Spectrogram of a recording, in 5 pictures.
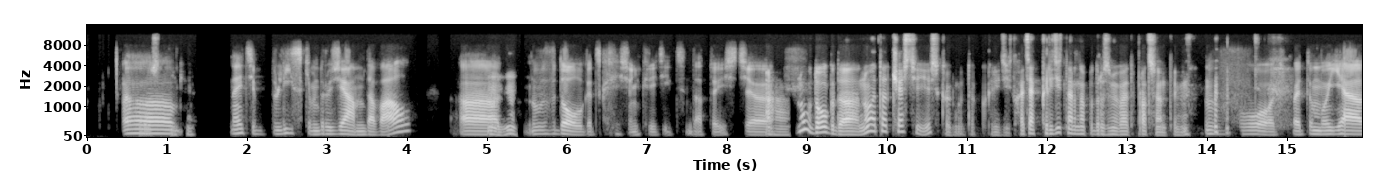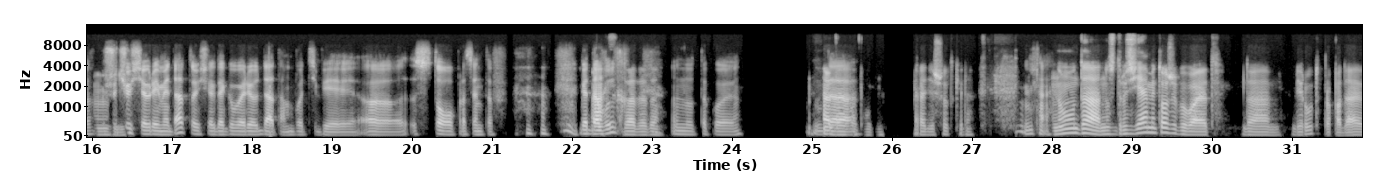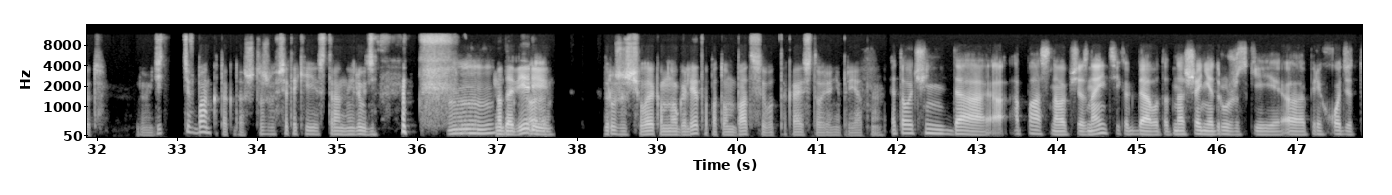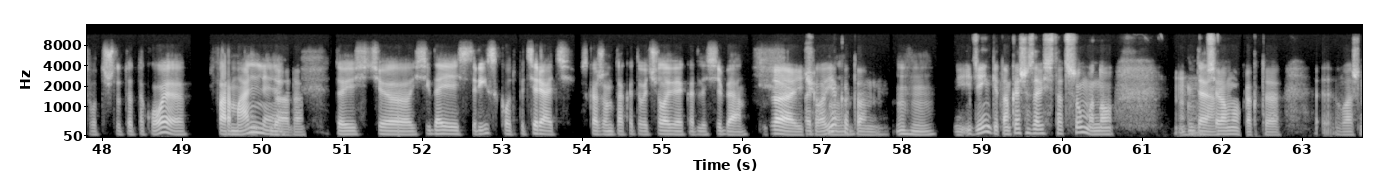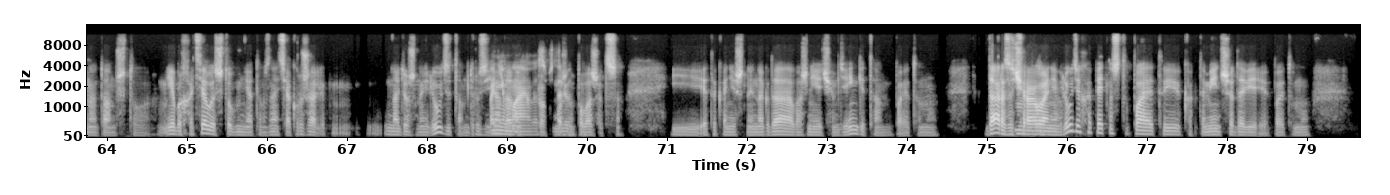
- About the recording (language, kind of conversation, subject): Russian, unstructured, Почему кредитные карты иногда кажутся людям ловушкой?
- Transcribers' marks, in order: chuckle; chuckle; tapping; chuckle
